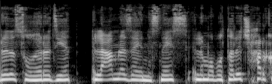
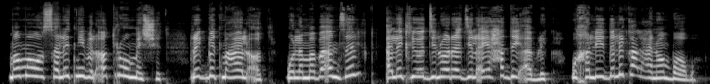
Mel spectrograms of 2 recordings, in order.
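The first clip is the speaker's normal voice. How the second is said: put-on a small child explaining her trip, pitched way up; little girl voice; 7 semitones higher than usual. Little girl telling the men how she arrived, high childlike voice.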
